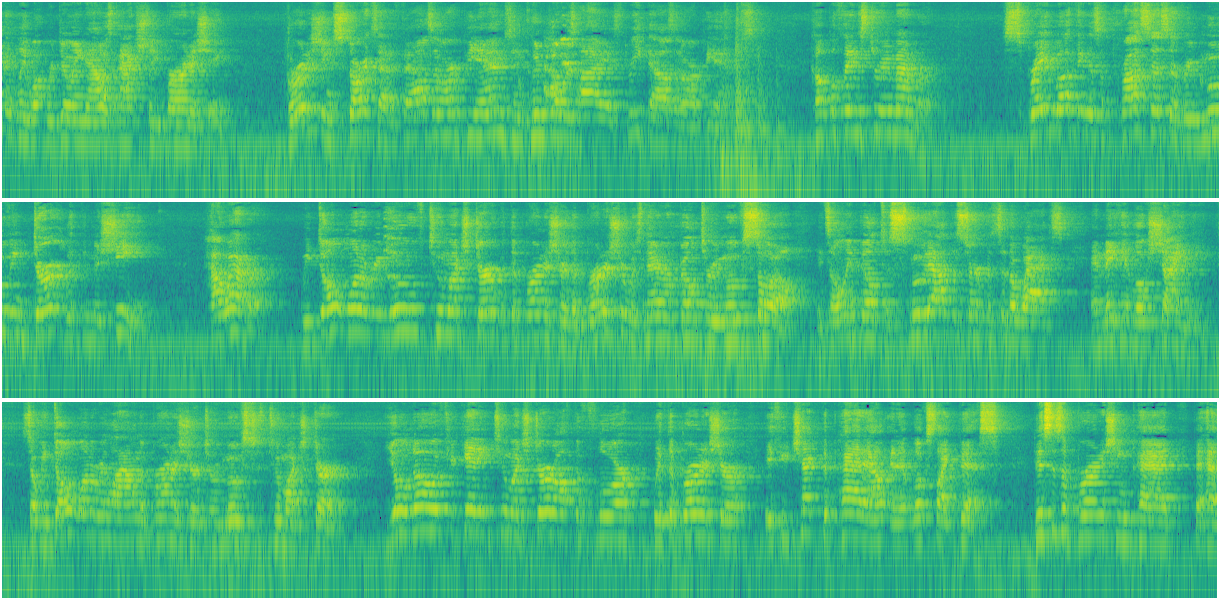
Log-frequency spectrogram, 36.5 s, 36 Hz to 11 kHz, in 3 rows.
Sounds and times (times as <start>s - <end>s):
Speech: 0.0s - 9.4s, 10.0s - 36.4s.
